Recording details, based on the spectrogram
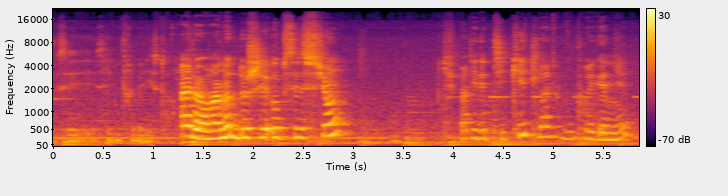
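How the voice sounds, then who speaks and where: A beauty vlogger in her thirties from Normandy, France, chats to camera in a high-ish, animated voice, a little fast. She gushes, repeats herself and trails off with fillers, recorded off-mic in an echoey room with faint music behind.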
